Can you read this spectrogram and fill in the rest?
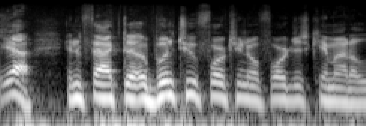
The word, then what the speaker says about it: Ubuntu: Ubuntu, yeah.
